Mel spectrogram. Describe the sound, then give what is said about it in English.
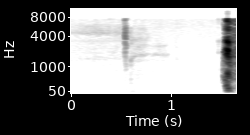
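A single short, sharp cough bursts out after near silence, preceded by a faint tiny click. “Sorry, my wife says make sure when you cough to cover the mic up. The problem is I always remember after I cough, so apologize for that.”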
